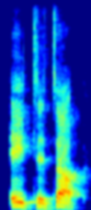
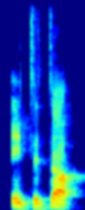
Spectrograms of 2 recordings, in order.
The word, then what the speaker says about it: ate it up: If you prefer that hard T, ate it up. Ate it up. Or the American kind of D sound, ate it up.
